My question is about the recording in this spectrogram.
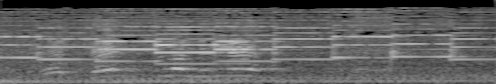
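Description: A simple electronic tune of clean single notes stepping up and down several times a second, with a faint voice beneath it.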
